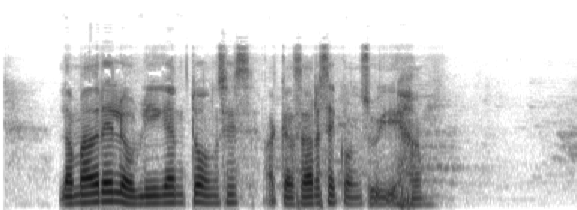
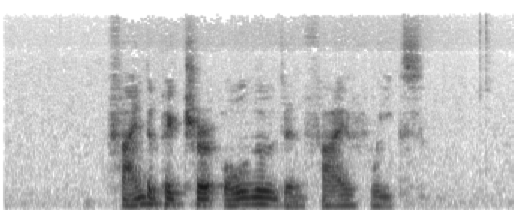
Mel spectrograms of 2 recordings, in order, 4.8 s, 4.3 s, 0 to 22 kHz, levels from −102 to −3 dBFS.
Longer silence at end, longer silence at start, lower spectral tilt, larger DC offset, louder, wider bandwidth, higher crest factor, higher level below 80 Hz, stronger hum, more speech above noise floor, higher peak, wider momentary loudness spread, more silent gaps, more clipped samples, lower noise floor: first, 1.25 s vs 0.8 s; second, 0.5 s vs 0.9 s; about the same, -5.5 dB/octave vs -5.5 dB/octave; neither; first, -19 LUFS vs -24 LUFS; second, 9.4 kHz vs 16.5 kHz; about the same, 18 dB vs 20 dB; about the same, -62 dBFS vs -62 dBFS; neither; first, 55 dB vs 39 dB; first, -2 dBFS vs -6 dBFS; about the same, 13 LU vs 15 LU; neither; neither; first, -74 dBFS vs -63 dBFS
